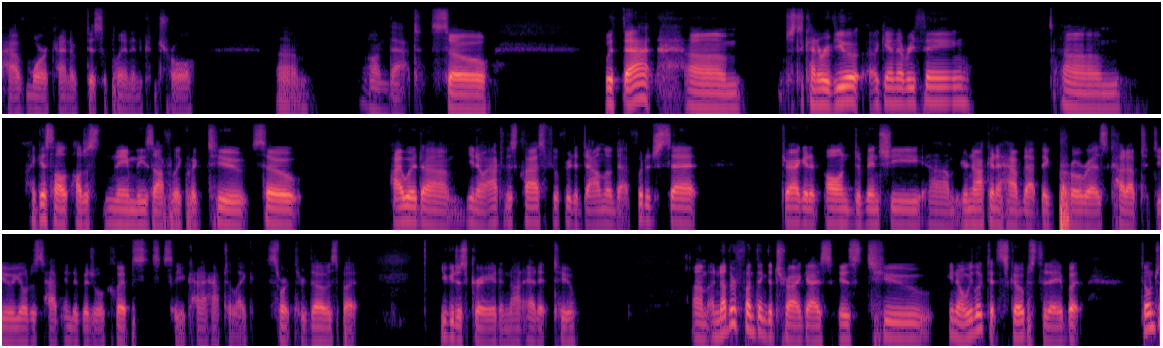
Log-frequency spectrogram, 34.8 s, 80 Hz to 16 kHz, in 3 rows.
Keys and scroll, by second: 9.4 Left, 12.4 Right.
